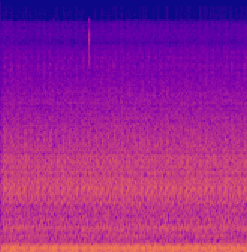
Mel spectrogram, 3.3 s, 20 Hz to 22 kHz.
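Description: Tractor engine idling in the Farming Simulator 2013 video game, a steady low rumble that holds even and unbroken throughout, with no voices over it.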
